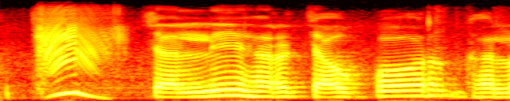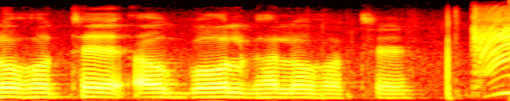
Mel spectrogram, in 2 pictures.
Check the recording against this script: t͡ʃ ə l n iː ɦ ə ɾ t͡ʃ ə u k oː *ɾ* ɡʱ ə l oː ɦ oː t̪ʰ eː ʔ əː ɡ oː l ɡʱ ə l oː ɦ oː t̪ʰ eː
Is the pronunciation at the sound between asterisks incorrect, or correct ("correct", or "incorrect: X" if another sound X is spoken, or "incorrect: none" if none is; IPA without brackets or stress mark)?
correct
